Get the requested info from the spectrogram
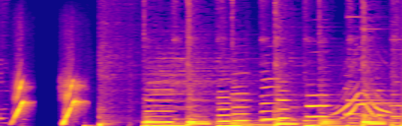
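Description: Upbeat children's background music with cartoon sound effects. Two quick rising whistle slides come at the start, and the music with a steady beat comes in about a second in.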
